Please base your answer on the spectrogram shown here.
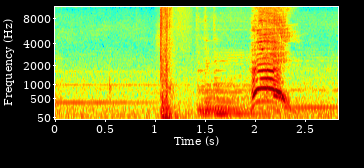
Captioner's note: thud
